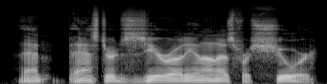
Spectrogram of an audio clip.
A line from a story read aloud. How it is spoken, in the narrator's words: groaned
